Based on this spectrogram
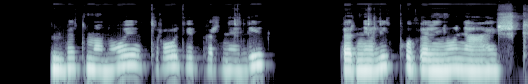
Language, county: Lithuanian, Marijampolė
